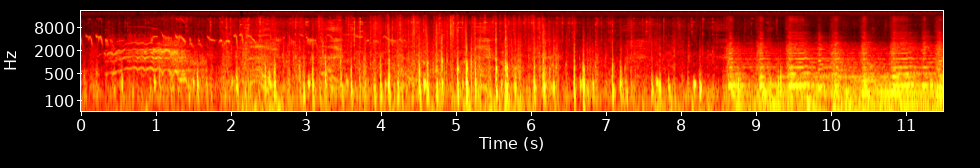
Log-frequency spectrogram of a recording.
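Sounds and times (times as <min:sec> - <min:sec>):
horse galloping hoofbeats: 0:00.0 - 0:11.4
sustained tonal music: 0:08.6 - 0:11.4.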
